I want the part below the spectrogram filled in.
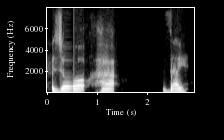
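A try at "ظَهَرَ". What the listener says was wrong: Bukan zai, ini madal. Kalau zai ya yang bawah nih, zai nih, yang ini nih. Tapi sudah berbaris jadi berubah. Zo ha za, zo ha za.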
